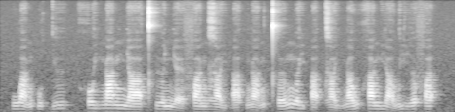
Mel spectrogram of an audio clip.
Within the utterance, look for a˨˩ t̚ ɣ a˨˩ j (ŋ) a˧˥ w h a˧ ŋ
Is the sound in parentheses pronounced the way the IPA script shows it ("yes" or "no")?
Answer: yes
